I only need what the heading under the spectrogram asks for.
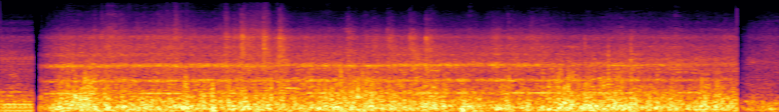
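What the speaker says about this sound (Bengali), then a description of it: "কাজীপাড়া থেকে ট্রেন ছেড়ে দিল" A local train on the Basirhat to Sealdah line rolls steadily from start to near the end, a loud continuous rumble with rail clatter and wind buffeting close to the microphone, cutting off briefly near the end; no talking.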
